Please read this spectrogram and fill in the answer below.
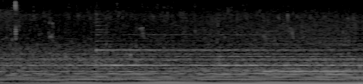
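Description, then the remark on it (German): Water of a shallow, clear river only a few centimetres deep burbles and gurgles steadily over small stones in soft sunlight, a continuous babble with little droplet-like splashes and no voices, holding an even loudness throughout. “Das Wasser sprudelt und gluckert über kleine Steine dahin.”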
